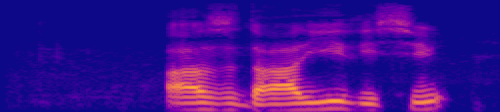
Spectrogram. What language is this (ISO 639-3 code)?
kab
